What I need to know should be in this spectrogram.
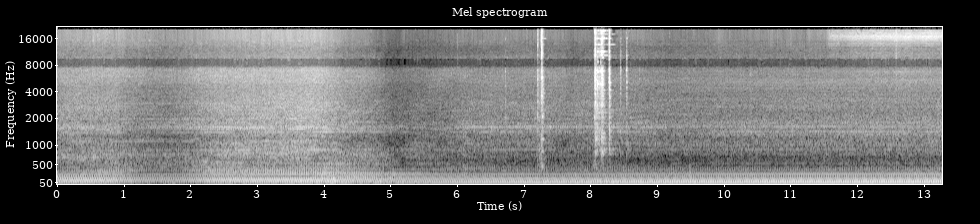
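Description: Small engine runs steady and even with a firm low drone around 220 beats a minute, no misses or knocks; healthy running.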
